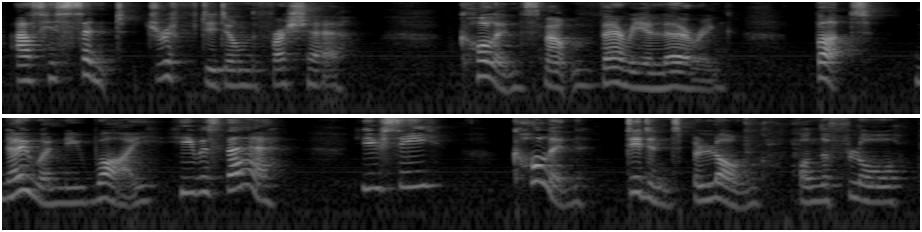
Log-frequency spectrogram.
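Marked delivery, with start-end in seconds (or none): none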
